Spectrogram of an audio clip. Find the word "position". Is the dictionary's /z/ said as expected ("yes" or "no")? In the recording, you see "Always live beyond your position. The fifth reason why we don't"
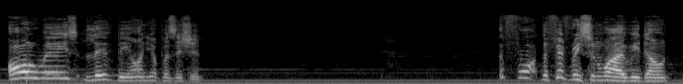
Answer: yes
